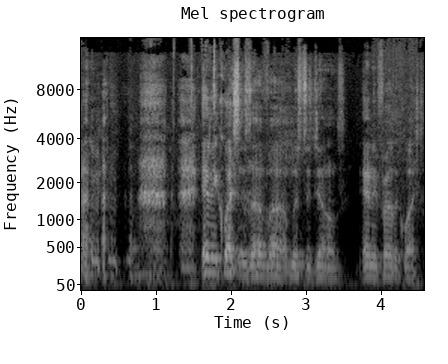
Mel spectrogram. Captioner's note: laughter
